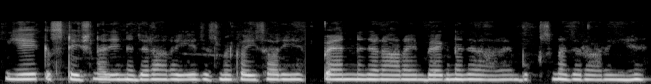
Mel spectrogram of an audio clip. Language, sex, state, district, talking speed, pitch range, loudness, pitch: Hindi, female, Bihar, Darbhanga, 240 wpm, 220-230 Hz, -15 LUFS, 225 Hz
